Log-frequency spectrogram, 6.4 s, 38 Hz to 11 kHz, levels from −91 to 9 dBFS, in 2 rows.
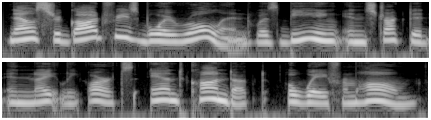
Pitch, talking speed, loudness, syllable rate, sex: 215 Hz, 150 wpm, -17 LUFS, 3.9 syllables/s, female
